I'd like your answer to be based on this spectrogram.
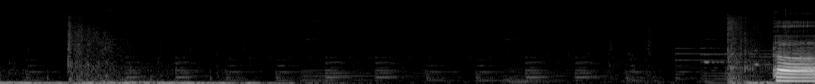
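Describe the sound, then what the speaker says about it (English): TNT exploding in Minecraft, with a loud burst early, a crackling fusillade near the end, and quiet clicks and taps between them. "Could put a little bit more time in between explosions."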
